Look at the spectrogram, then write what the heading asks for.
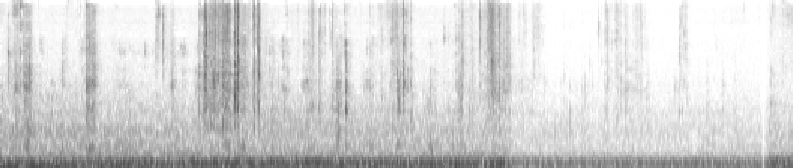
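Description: Close-up chewing and crunching of lemon pepper fries, with many short sharp crunches scattered through. A steady low hum runs underneath and drops in level about four seconds in.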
